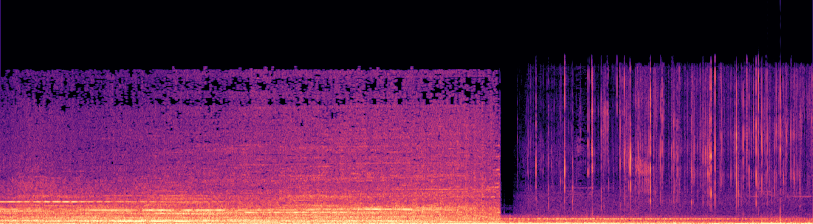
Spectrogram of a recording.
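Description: Dramatic background music laid over the footage: sustained droning tones above a deep rumble. About seven and a half seconds in it changes abruptly to a heavier low rumble with a crackly, grainy texture on top.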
